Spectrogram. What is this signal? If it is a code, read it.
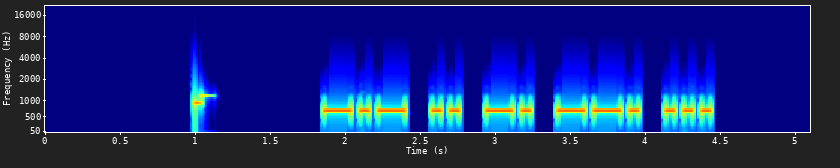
Morse code, heard as a keyed tone, about 20 wpm, 700 Hz. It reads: KINGS
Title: Sentences from Top 1000 Words - Review Part 6 - New Word Drill - 20wpm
